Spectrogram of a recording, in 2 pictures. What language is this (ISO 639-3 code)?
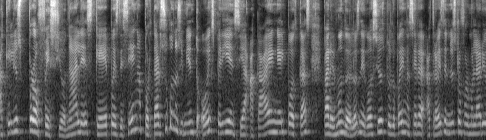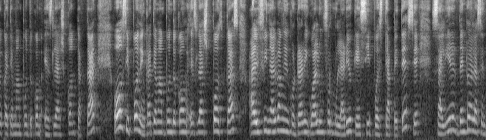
spa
